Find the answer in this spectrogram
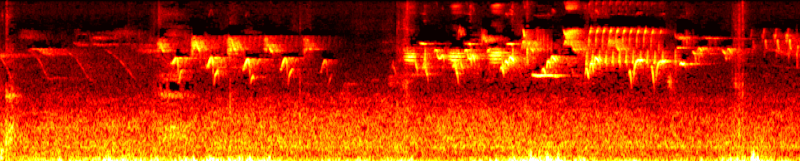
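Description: Wild songbirds singing in spring woodland: bursts of short, high chirps and quick trills, several overlapping, with a low, uneven rumble underneath.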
